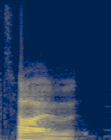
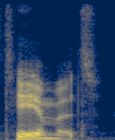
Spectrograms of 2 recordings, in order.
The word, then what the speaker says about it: Tiamat: Always said Tiamat. Okay, so Bones says the same as me, but it's Tiamat.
